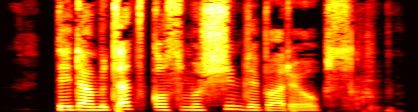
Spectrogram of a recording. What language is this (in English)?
Georgian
